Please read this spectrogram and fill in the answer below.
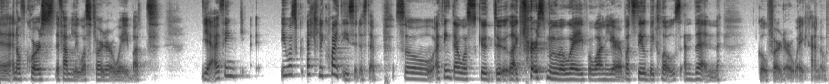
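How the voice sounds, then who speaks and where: At a moderate pace, a woman talks with a Swedish accent. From Finland, Åland Islands. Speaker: professional footballer. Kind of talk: podcast interview. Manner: hesitant, many fillers.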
